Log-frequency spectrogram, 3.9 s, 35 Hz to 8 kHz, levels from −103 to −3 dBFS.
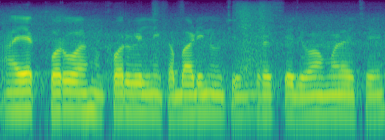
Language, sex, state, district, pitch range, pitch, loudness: Gujarati, male, Gujarat, Gandhinagar, 100-110 Hz, 105 Hz, -17 LUFS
